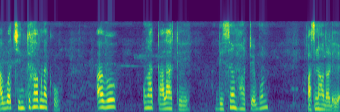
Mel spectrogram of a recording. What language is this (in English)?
Santali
